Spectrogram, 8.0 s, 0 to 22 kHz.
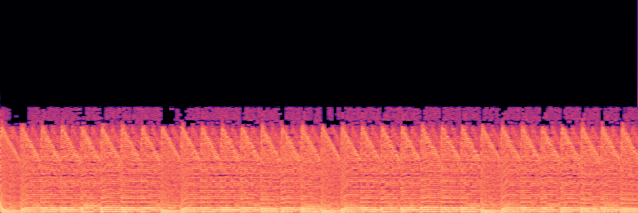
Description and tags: A brazen, strident sounding riff. A great anthem perhaps? 4/4. 120bpm. 4 bars in length.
